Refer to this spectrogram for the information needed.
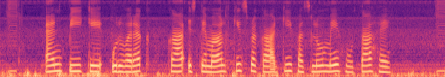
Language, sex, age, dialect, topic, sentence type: Hindi, female, 18-24, Kanauji Braj Bhasha, agriculture, statement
